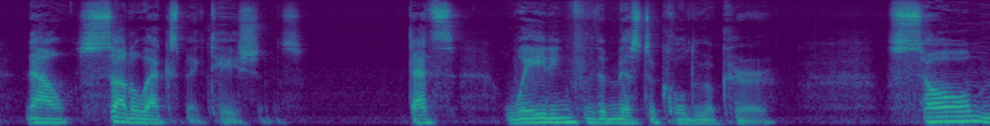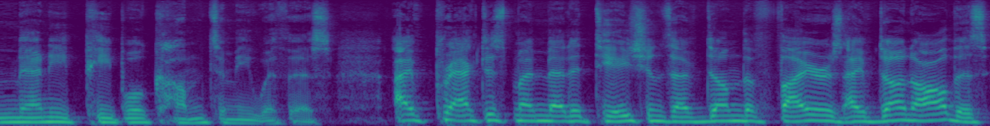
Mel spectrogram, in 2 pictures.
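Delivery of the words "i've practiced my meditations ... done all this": mock derisive, scoffing tone. Quoting people who expect instant gratification, mocking voice imitating people. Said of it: "I'm using a mocking voice".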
